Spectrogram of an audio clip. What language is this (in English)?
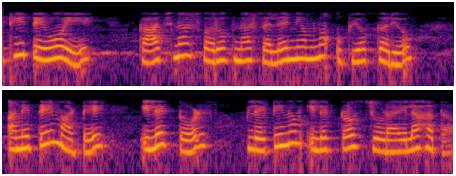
Gujarati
